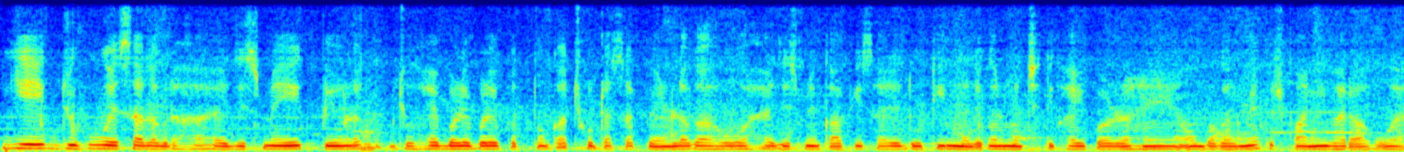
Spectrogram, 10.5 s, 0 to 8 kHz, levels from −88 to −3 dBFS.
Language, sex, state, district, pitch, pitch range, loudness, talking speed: Hindi, female, Uttar Pradesh, Etah, 165 Hz, 160-170 Hz, -15 LUFS, 220 wpm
